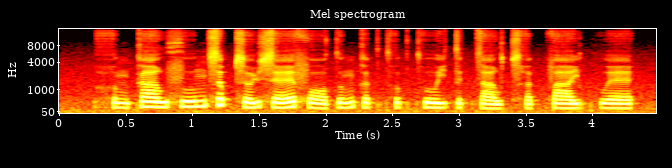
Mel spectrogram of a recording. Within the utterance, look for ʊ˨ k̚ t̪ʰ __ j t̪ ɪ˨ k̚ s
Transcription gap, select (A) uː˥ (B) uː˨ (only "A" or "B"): B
